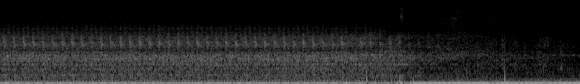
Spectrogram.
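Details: 2004 Honda Accord EX V6 that burned oil, cold startup: a loose, diesel-like knock at about three per second from severe engine wear and piston slap.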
